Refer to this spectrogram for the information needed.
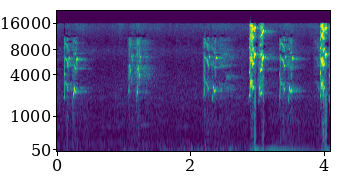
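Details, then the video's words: Batman lovebird on a roof during song training with a master recording, 18 April 2021; harsh, squeaky chirps come in short bursts about once a second, some louder and raspier. "Melatih Kicau Lovebird Batman"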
